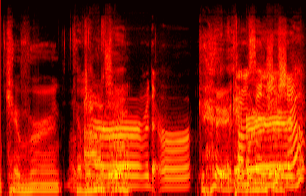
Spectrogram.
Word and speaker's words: Keverne: But yeah, Keverne, not Kevin, Keverne. Keverne. Silent. Yeah, the E at the end is silent.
